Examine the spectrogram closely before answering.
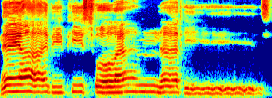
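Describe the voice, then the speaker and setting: A man with a raspy, hoarse voice leading a Buddhist service online, slowly intoning chants and gentle instructions. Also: sits high, fairly even intonation, soft background music. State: hoarse after surgery. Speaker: Buddhist teacher leading practice. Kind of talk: leading a chanted metta practice.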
